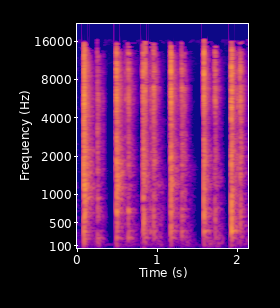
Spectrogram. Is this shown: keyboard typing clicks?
yes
